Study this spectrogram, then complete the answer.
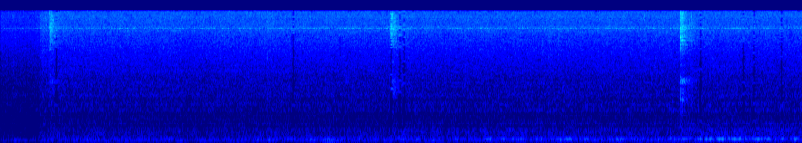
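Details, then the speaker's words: Robot actuator motor on Tinymovr board's onboard position loop, velocity gain raised; steady gritty hum that swells toward the end; vibration caused by velocity loop gain set too high. "cette vibration sel c'est le bruit c'est le bien vélocité qui fait ça"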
